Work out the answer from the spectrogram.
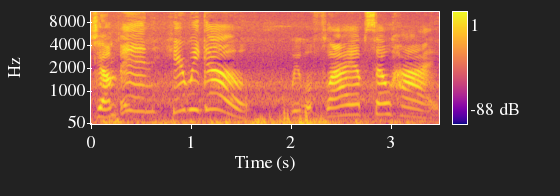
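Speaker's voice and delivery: plain reading voice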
